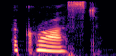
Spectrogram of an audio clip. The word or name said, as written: acrost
